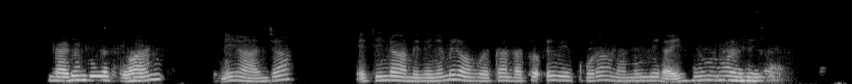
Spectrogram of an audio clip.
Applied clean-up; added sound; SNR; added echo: neural mask model Resemble Enhance denoiser.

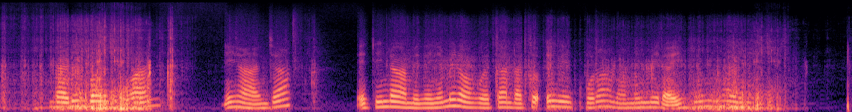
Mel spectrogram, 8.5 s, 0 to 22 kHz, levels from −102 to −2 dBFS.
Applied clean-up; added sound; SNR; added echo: neural mask model RNNoise.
